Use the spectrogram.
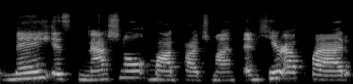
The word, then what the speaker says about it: Mod Podge: So that's where the name Mod Podge comes from. So if you say Mod Podge, you're actually saying it wrong. It's Mod Podge, not the G at the end of mod.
